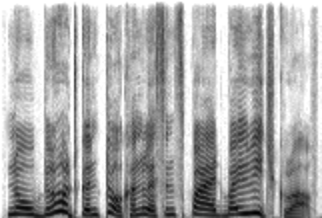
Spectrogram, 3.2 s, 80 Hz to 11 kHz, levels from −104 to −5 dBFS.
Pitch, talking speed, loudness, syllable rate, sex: 285 Hz, 150 wpm, -16 LUFS, 4.1 syllables/s, female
